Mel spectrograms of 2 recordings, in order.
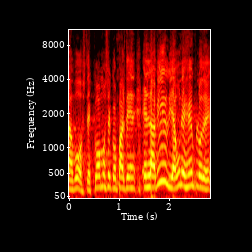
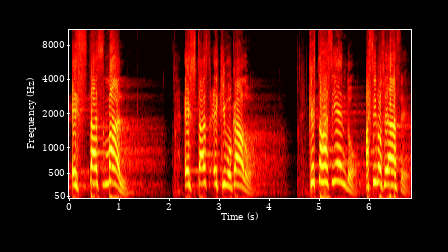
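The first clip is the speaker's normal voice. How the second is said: harsh correction; 4 semitones higher, 4 dB louder than usual. Shown as a demonstration. Pastor showing a rebuker's blunt scolding, harsh and loud. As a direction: scold him bluntly, no praise first. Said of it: "en vez de decir".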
